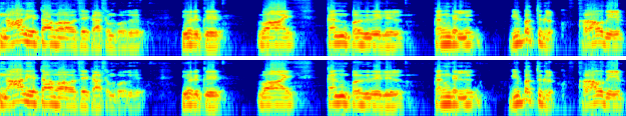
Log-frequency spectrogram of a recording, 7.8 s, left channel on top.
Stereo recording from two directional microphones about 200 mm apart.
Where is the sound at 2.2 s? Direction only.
15° left (ahead or behind).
